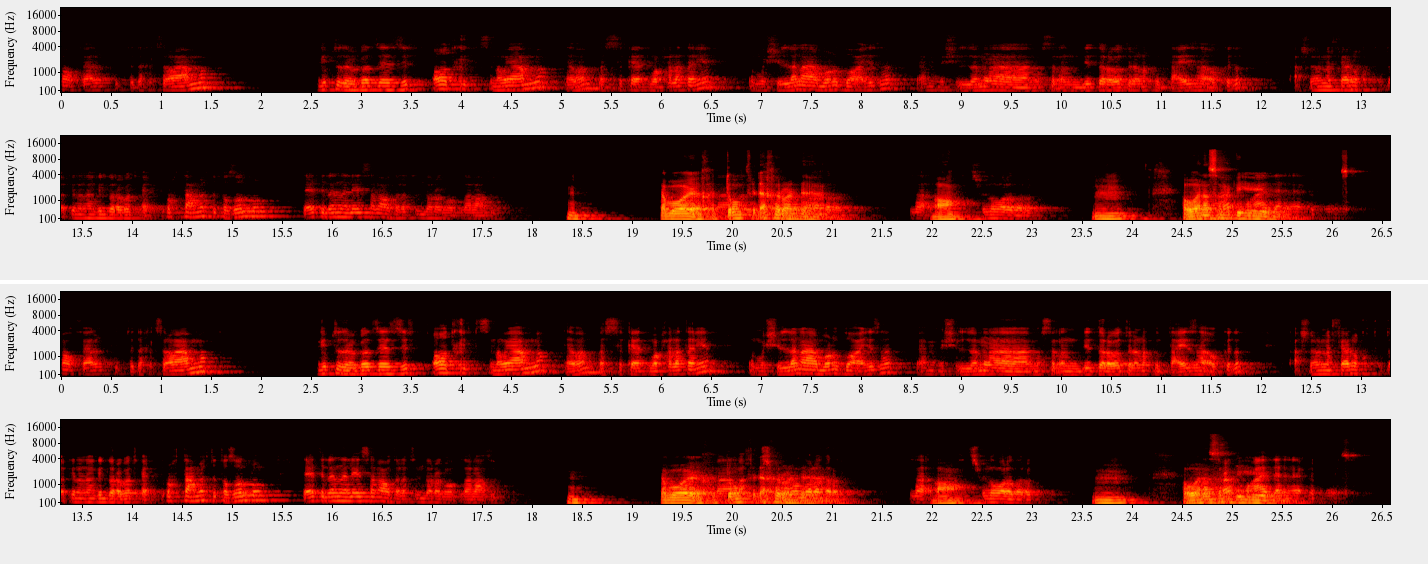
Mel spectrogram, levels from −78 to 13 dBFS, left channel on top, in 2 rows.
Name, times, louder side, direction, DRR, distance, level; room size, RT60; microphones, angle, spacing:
voice 1, 0.0-1.5 2.6-6.6 6.9-11.8 12.3-13.0 13.3-15.4 15.7-17.7 19.8-20.1 20.4-21.2 21.8-22.1 22.5-23.0 24.9-26.2, right 4 dB, 45° right, 8 dB, 0.7 m, -37 dB
voice 2, 19.3-20.9 22.0-22.3 23.6-23.9 24.3-25.5 26.1-26.2, left 2 dB, 70° left, 7 dB, 0.8 m, -28 dB
12.5 x 9.4 x 2.2 m, 0.63 s
head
